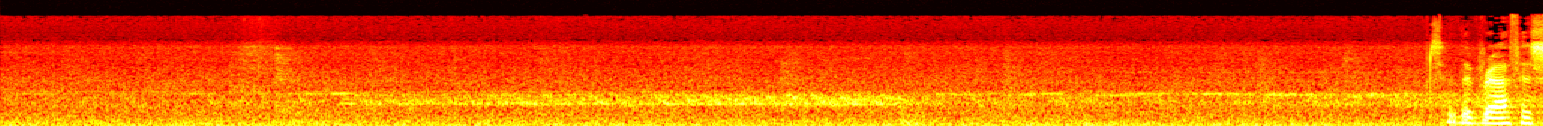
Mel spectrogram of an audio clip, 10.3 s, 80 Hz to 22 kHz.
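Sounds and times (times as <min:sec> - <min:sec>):
distant emergency vehicle siren wailing: 0:00.2 - 0:10.2
speech: 0:09.6 - 0:10.2.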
